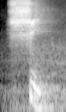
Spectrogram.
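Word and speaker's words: Xi: space she x i she x i is pronounced she so Lee she okay and the second guy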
